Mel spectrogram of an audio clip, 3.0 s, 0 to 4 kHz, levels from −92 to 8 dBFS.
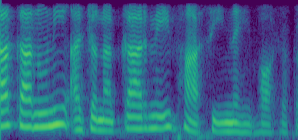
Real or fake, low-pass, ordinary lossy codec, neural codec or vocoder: fake; 3.6 kHz; none; codec, 16 kHz in and 24 kHz out, 0.9 kbps, LongCat-Audio-Codec, fine tuned four codebook decoder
